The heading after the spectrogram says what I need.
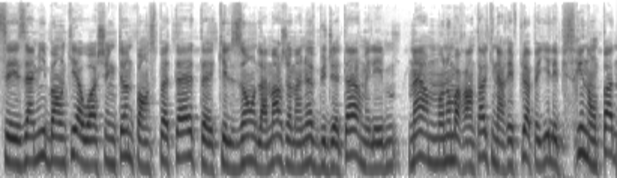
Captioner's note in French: voix de l'interprète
